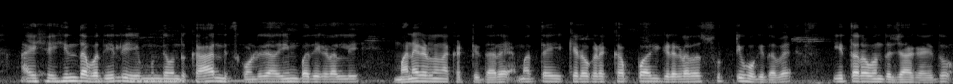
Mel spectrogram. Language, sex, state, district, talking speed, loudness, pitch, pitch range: Kannada, male, Karnataka, Raichur, 130 wpm, -19 LUFS, 130 Hz, 125-140 Hz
